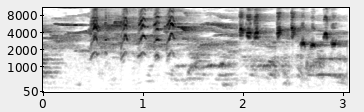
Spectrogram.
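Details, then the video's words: Fast, dense morning song of an oriental magpie-robin, used to excite and provoke other magpie-robins. Harsh, scratchy notes and quick whistled chirps in a tight burst, closing with repeated short sharp notes. "SUARA KACER GACOR DIPAGI HARI SPEED RAPAT cocok untuk naikin emosi kacer yang dengar"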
